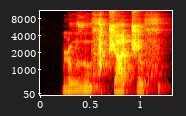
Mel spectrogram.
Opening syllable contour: low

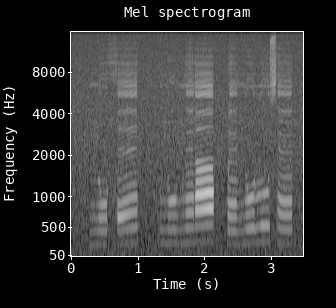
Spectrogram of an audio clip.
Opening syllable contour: low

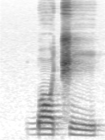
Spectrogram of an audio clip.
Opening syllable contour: low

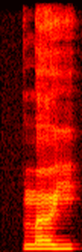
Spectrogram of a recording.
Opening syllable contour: low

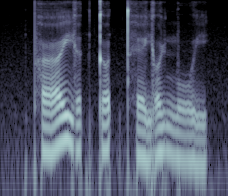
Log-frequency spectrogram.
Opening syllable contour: rising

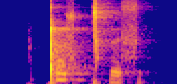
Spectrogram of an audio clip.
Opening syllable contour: high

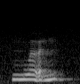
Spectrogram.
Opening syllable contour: low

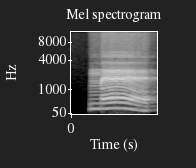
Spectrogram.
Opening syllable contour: falling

